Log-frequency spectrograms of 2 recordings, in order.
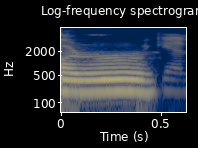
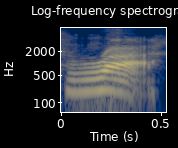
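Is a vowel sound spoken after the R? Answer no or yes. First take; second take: no; yes. First: The R sound is held alone without a vowel. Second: The R sound is followed by a vowel. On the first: The speaker calls it right. "es como r, con la boca cerrada" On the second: The speaker calls it wrong. "no es ra"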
